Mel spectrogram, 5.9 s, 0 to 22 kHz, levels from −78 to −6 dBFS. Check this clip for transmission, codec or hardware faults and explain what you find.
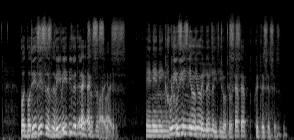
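One fault runs through the whole speech clip: a doubled audio track. A full-band second copy trails the original by about a tenth of a second at roughly equal level, most likely from a second, slower capture path. Unlike room echo or reverb, it repeats once only, with no decay tail or room colouring.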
